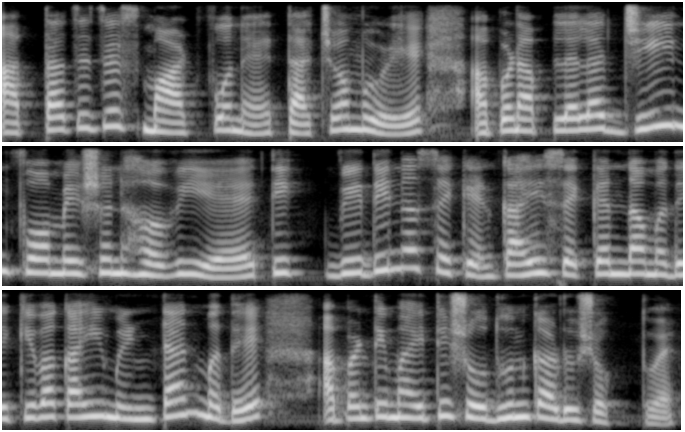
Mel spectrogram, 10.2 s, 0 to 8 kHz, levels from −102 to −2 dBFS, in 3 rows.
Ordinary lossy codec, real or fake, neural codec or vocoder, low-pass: none; fake; autoencoder, 48 kHz, 128 numbers a frame, DAC-VAE, trained on Japanese speech; 7.2 kHz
